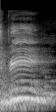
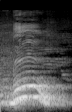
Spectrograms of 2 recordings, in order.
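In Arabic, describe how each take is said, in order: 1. المقطع يُنطق بحركة 'i'. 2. المقطع يُنطق بحركة 'u'. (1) "مش بي" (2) "يلا ضمي"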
